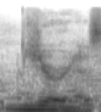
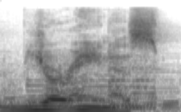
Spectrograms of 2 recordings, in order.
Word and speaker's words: Uranus: And it is pronounced Uranus, not Uranus.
